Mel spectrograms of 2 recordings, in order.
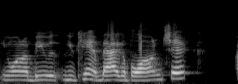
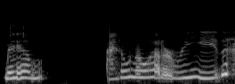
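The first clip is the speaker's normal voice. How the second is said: high, small, sheepish voice; meek confession; 6 semitones higher than usual. Acted. Flustered patron confessing to the librarian, meek confession. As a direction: squeak it out as a bashful mock plea.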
